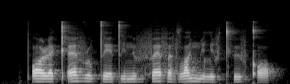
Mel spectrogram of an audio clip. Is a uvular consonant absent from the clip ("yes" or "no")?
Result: yes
